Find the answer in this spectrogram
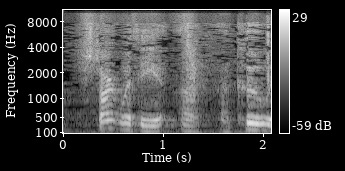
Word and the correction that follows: Akau: is that the correct pronunciation? – Akau, Your Honor.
